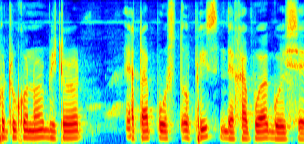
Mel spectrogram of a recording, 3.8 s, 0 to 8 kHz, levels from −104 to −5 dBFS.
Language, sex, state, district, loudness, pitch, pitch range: Assamese, male, Assam, Sonitpur, -18 LUFS, 145 Hz, 135-150 Hz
